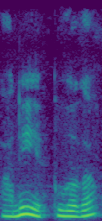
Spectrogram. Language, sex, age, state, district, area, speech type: Telugu, female, 45-60, Telangana, Peddapalli, urban, spontaneous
